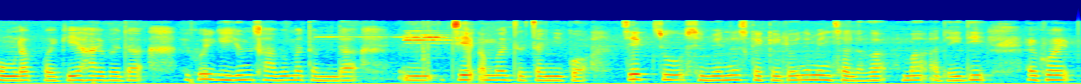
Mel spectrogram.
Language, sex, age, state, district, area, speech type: Manipuri, female, 18-30, Manipur, Bishnupur, rural, spontaneous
